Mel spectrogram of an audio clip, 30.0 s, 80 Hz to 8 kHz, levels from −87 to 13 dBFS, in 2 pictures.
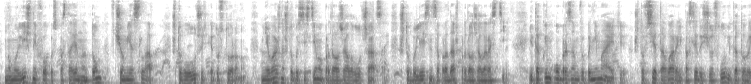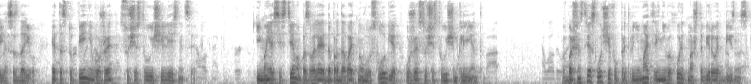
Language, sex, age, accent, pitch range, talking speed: Russian, male, 30-49, native, 90-105 Hz, 130 wpm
